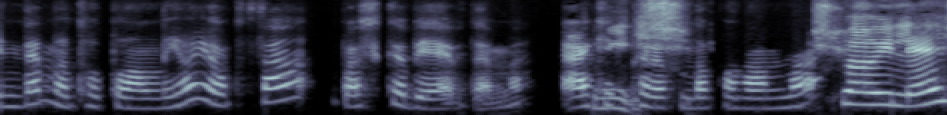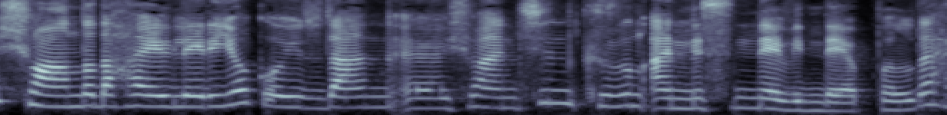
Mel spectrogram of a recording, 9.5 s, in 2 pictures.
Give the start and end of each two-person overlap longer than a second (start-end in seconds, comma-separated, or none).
none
